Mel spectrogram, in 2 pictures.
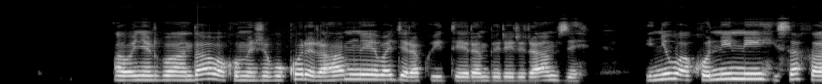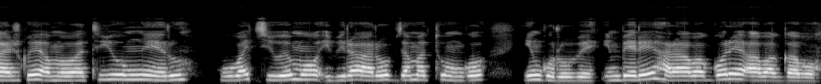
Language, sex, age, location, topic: Kinyarwanda, female, 18-24, Huye, agriculture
